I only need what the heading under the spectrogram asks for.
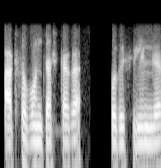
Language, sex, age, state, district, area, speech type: Bengali, male, 18-30, West Bengal, Uttar Dinajpur, urban, conversation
